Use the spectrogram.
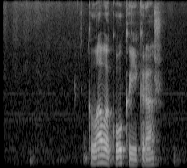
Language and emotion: Russian, neutral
